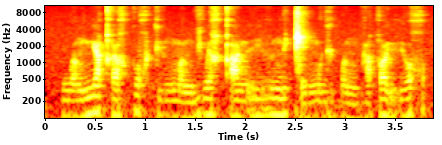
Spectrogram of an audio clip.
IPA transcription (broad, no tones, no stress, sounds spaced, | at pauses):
w ʌ ŋ nʲ a qʰ ɯ χ k u χ kʲ ɯ ŋ m ʌ ŋ ɡ i w e χ qʼ a ŋ r i r ɯ ŋ ɾʲ ʌ ǁ e ŋ͡m o ɡʲ u ɓ ʌ ŋ bʱ a q u rʲ o χ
